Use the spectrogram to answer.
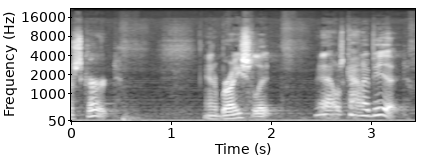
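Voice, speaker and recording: A man's voice carries audible echo from the room while he speaks at a moderate speed. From United States. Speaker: missionary. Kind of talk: testimony.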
